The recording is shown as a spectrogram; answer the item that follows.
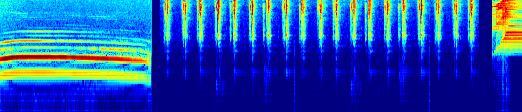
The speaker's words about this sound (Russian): Это воет волк.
